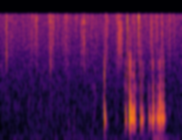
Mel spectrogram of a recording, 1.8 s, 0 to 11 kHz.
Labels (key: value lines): label: biophony, knock croak
recorder: SoundTrap 300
